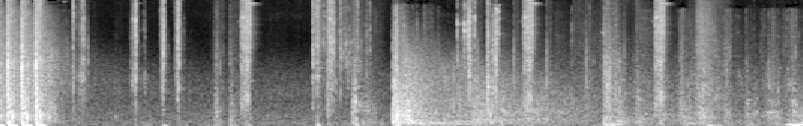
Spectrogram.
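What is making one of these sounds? Wooden building pieces snap into place with sharp clacks.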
